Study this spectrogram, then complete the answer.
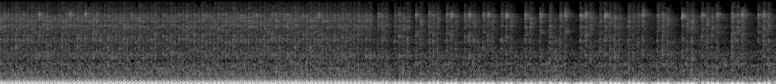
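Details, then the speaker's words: Classic VW Beetle with EFI conversion, after fixing a fuel pressure regulator installed backwards, idling cold with no accelerator and an exhaust duct fan running: low steady idle with fan drone, slight unevenness; now ticking over acceptably, not yet perfect. "In the background you will hear the exhaust fan running. So uh that means that we are looking an awful lot better."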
